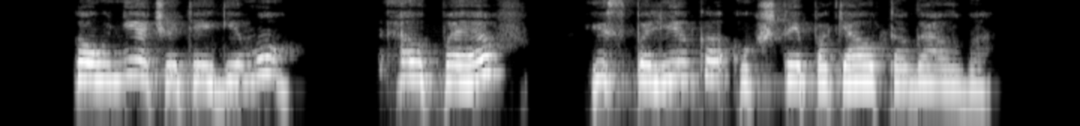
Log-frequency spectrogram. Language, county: Lithuanian, Utena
